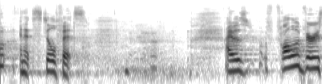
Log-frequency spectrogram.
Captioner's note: audience chuckling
